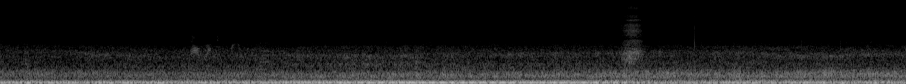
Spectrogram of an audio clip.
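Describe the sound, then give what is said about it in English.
A train rumbles past, a steady heavy low roar with a droning hum that swells through the middle and fades, plus a brief sharp clank near the end. “We gotta get the train again.”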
